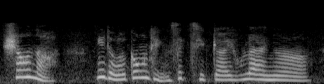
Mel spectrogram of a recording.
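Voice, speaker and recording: A cheeky, curious young female student in a radio drama. Her voice is fairly high and has a Hong Kong Cantonese accent. The sound is slightly dull. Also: very animated, moderate pace, slight background noise. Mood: playful, curious. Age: young adult. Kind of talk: radio drama narration and dialogue. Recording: dull lo-fi audio.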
